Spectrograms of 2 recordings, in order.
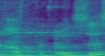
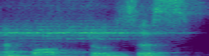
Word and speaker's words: apoptosis: a uh McQ on apotosis so we will see in detail what is this apotosis or apoptosis okay you can pronounce it either way apoptosis okay so uh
